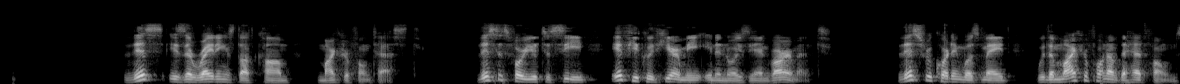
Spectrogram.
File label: voice iphone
